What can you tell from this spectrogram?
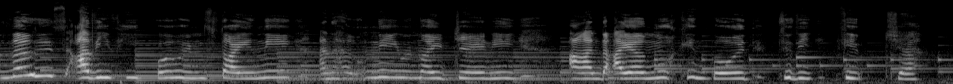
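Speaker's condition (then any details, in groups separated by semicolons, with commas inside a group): Cerebral palsy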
